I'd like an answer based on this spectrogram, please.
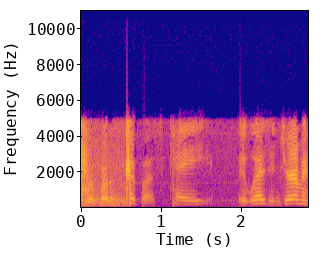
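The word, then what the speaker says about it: Küppers: Kripos, it was in German, it's spelled K-U with an umlaut, P-P-E-R-S, but we spelled it K-U-E-P-P-E-R-S.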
